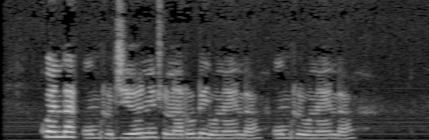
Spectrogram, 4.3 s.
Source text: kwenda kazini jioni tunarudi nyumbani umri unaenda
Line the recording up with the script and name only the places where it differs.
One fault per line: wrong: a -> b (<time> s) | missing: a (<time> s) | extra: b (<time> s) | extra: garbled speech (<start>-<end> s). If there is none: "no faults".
wrong: kazini -> umri (0.7 s)
wrong: nyumbani -> unaenda (2.1 s)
